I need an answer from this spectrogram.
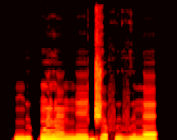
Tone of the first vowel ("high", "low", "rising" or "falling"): rising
